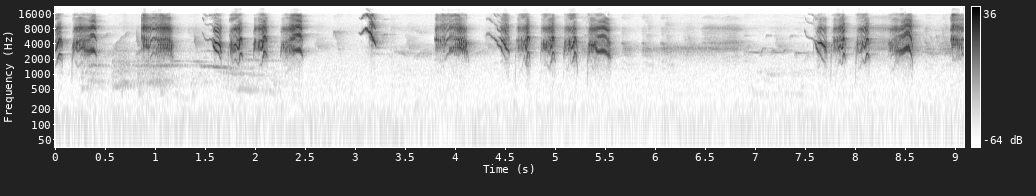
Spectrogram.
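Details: Morning lure recording of a long-tailed shrike meant to trigger singing: clusters of harsh, rasping notes in rapid bursts, separated by short quieter gaps with a thin drawn-out tone.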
